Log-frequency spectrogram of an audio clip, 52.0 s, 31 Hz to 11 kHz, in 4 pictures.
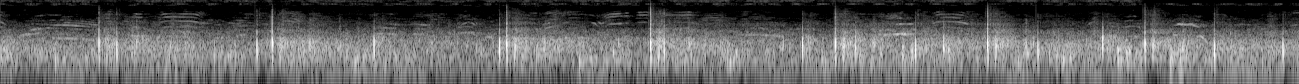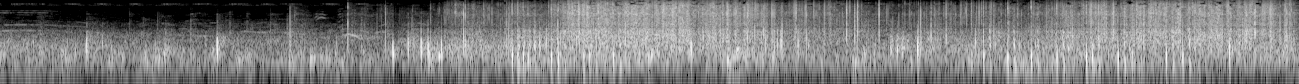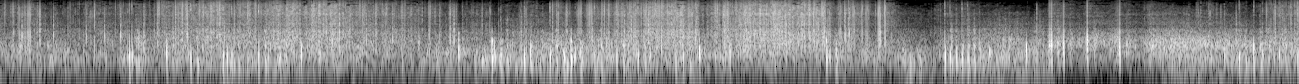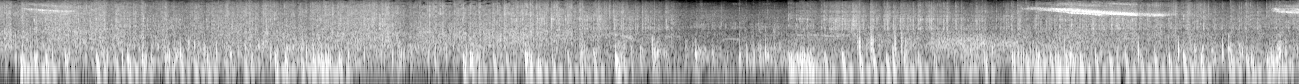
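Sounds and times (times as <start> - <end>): fireworks crackling and popping: 0.0 - 51.9
deep firework booms: 34.2 - 51.9.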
